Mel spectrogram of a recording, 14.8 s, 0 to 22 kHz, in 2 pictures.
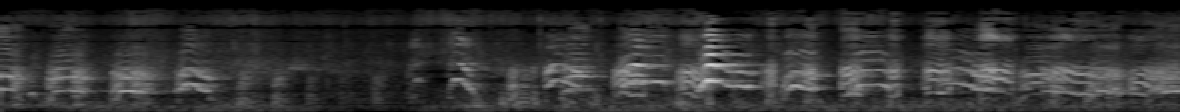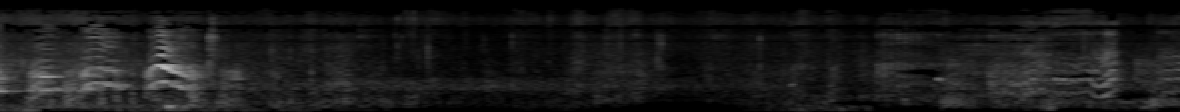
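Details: Three-week-old American Bully puppies from a King Clyde x Dynasty litter, recorded in 2022, give overlapping high whines and squeaks in a busy chorus for about nine seconds, then fall quiet, with a few faint squeaks near the end.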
